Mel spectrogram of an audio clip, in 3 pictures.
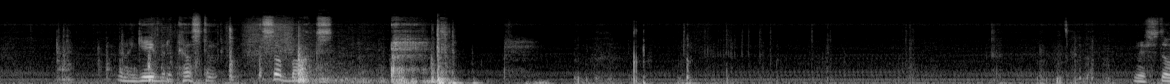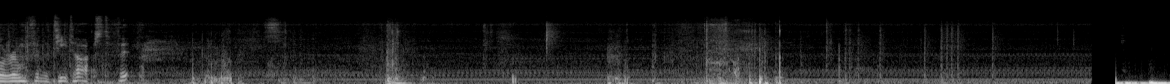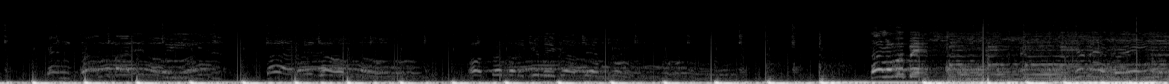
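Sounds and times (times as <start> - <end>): steady low hum: 0.0 - 35.0
song with heavy bass: 22.9 - 35.0.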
